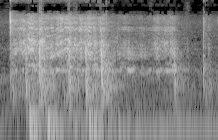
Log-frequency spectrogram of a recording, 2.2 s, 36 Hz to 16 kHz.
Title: KTM 450 XCF diagnose and estimate repairs. Bottom end knocking sound, bad crank bearing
